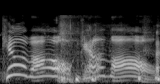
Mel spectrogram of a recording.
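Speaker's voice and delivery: very high, wild, screaming bird screech. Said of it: "Alucard screaming".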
